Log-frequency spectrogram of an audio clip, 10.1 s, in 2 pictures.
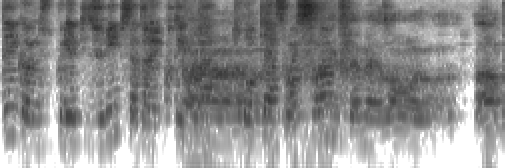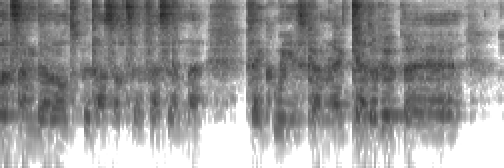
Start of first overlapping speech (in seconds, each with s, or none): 1.8 s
